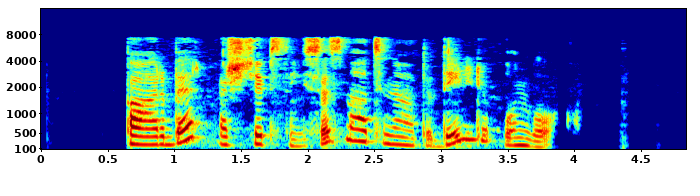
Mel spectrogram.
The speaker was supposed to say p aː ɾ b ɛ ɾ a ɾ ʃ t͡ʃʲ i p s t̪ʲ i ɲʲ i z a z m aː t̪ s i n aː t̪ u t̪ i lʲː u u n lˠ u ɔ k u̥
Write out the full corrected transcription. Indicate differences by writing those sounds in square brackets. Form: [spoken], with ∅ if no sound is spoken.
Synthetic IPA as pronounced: p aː ɾ b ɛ ɾ a ɾ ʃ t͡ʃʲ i p s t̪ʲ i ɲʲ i [s] a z m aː t̪ s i n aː t̪ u [d̪] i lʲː u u n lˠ u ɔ k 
